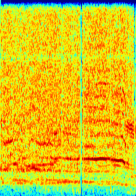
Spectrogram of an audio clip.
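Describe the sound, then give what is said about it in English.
A loud, dense crowd cheering and shouting at the Thin Yan water festival in Yangon, a continuous roar of many excited voices with high whoops and yells rising over it throughout. “But here are some audio clips from our time at Yangon that it absolutely won't do it any justice for how crazy it was.”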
